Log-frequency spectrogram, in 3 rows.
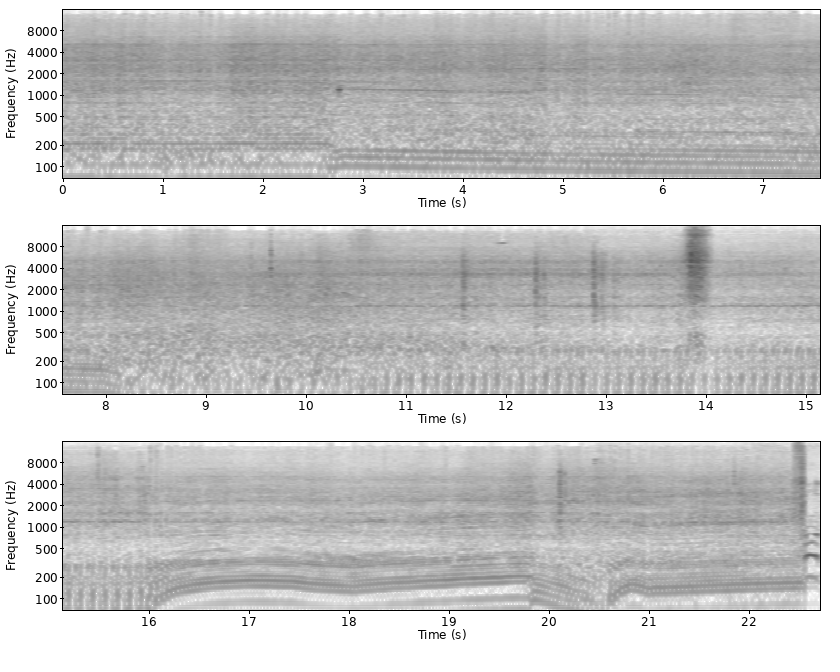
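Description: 2007 Suzuki M50 motorcycle being ridden: a steady engine thrum that rises and falls as it revs and shifts, loud and close, with wind noise and no voices.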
